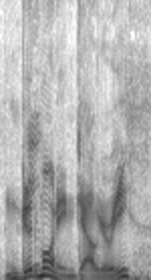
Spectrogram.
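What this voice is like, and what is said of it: Booming morning radio DJ voice. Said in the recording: “Your voice is morning show radio DJ, 50,000 watts. ... 50,000 unstoppable watts. ... Good radio voices are smoky.”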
